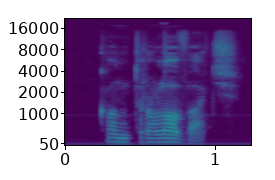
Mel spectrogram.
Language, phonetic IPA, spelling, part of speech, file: Polish, [ˌkɔ̃ntrɔˈlɔvat͡ɕ], kontrolować, verb, Pl-kontrolować.ogg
